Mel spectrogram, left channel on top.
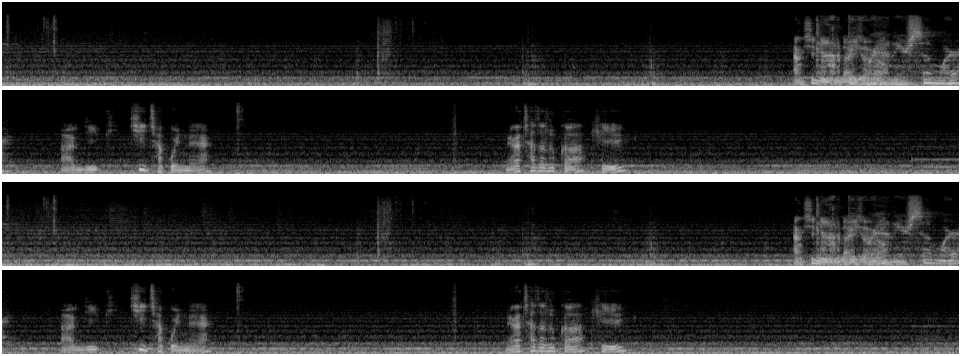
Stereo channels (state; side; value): normal; both; correlation 0.20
